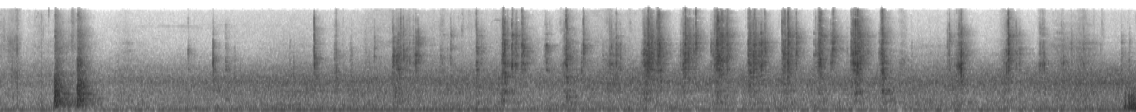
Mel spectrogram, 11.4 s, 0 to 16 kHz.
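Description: A ratchet wrench clicks steadily as a frame slider bolt is threaded back into a Yamaha R3 sport bike, giving a run of quick, close, fairly loud ratcheting strokes with short pauses between bursts.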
